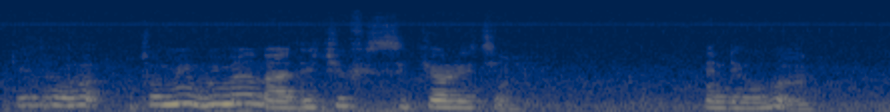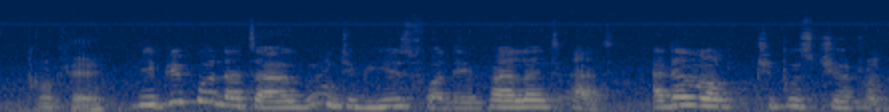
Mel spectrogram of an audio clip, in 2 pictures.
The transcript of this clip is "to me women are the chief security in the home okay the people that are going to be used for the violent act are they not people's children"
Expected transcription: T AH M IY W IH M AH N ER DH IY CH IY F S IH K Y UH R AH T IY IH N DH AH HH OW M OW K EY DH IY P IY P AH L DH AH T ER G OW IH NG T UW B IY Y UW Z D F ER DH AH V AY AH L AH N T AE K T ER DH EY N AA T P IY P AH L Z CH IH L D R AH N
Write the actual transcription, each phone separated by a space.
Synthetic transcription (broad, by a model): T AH M IY W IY M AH N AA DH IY CH IY F S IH K Y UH R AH T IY IH N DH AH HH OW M OW K EY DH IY P IY P AH L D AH T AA G OW IH NG T UW B IY Y UW Z D F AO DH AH V AY AH L AH N T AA T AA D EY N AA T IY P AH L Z CH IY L D R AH N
